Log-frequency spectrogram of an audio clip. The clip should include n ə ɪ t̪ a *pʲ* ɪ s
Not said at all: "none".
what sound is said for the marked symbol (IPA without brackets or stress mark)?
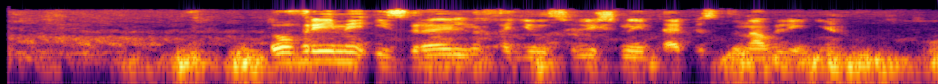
pʲ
